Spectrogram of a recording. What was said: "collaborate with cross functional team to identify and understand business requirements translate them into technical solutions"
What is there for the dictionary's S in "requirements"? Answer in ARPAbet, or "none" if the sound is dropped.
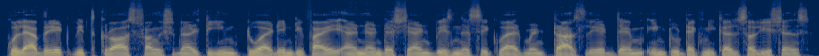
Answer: none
